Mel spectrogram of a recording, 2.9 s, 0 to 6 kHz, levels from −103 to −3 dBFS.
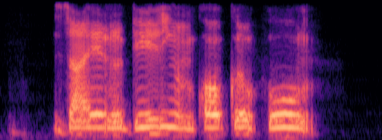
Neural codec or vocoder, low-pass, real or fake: autoencoder, 44.1 kHz, a latent of 192 numbers a frame, MeloTTS; 5.4 kHz; fake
